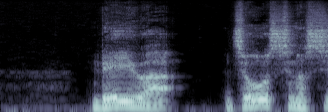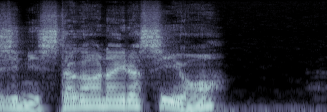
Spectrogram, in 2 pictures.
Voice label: man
